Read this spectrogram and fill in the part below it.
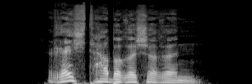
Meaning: inflection of rechthaberisch: 1. strong genitive masculine/neuter singular comparative degree 2. weak/mixed genitive/dative all-gender singular comparative degree
- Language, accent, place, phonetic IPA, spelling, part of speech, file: German, Germany, Berlin, [ˈʁɛçtˌhaːbəʁɪʃəʁən], rechthaberischeren, adjective, De-rechthaberischeren.ogg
